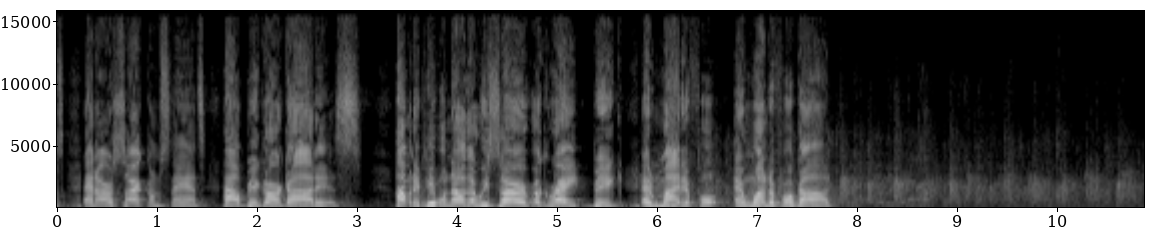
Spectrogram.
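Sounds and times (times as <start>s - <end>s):
speech: 0.0s - 7.9s
crowd clapping: 5.9s - 10.8s.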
